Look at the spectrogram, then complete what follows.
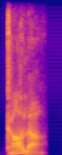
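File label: "coulée", Indian English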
